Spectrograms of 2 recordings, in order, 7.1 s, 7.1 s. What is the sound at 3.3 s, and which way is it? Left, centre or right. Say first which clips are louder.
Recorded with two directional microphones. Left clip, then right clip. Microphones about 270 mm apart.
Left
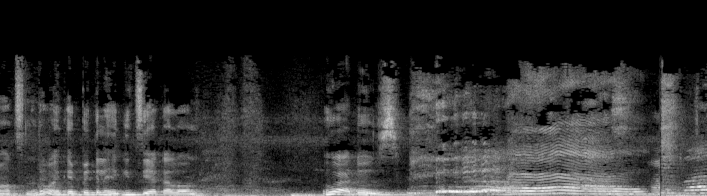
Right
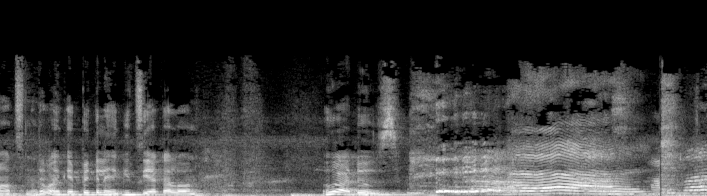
Speech: right 5 dB; right.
